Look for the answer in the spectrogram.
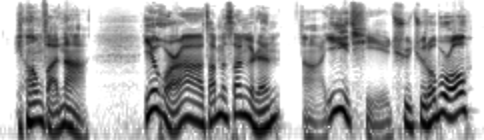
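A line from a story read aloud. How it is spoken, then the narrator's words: Hearty laughter. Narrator (Chinese): 周大业哈哈大笑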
